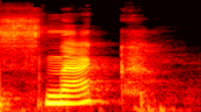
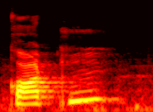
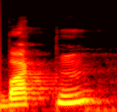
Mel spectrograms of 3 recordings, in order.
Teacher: N is partially devoiced when it is preceded by s, or t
